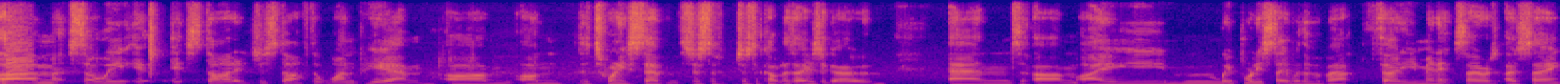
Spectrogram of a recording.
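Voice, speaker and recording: A man speaks with an English accent. His pitch variation is ordinary. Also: fairly high pitch for a man, moderate pace. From England. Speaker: eyewitness interviewee. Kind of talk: news interview. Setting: Skype video call. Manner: halting, many fillers.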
